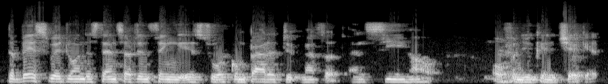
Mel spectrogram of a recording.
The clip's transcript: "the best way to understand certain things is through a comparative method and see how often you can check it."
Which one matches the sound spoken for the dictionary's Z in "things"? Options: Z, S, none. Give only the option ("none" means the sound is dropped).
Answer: none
